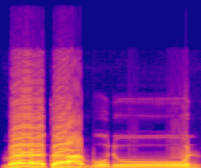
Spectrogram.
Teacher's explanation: Mad yang muncul karena wakaf dan disebabkan karena adanya sebelum huruf yang diwakafkan dan disukunkan ada huruf mad, yaitu berupa huruf waw. Maka panjangnya du di sini boleh 2 harokat, boleh 4 harokat, boleh 6 harokat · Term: mad arid disukun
